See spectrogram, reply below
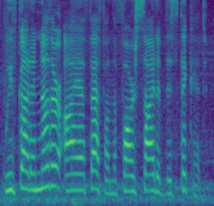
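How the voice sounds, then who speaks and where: An actress voicing a calm, analytical female AI companion guiding a soldier in a video game. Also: fairly high pitch, quick pace, noisy background, lightly acted. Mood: focused.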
